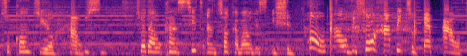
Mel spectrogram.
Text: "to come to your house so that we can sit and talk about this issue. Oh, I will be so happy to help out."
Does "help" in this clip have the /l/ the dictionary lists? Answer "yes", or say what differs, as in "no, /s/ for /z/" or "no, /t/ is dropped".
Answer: no, /l/ is dropped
